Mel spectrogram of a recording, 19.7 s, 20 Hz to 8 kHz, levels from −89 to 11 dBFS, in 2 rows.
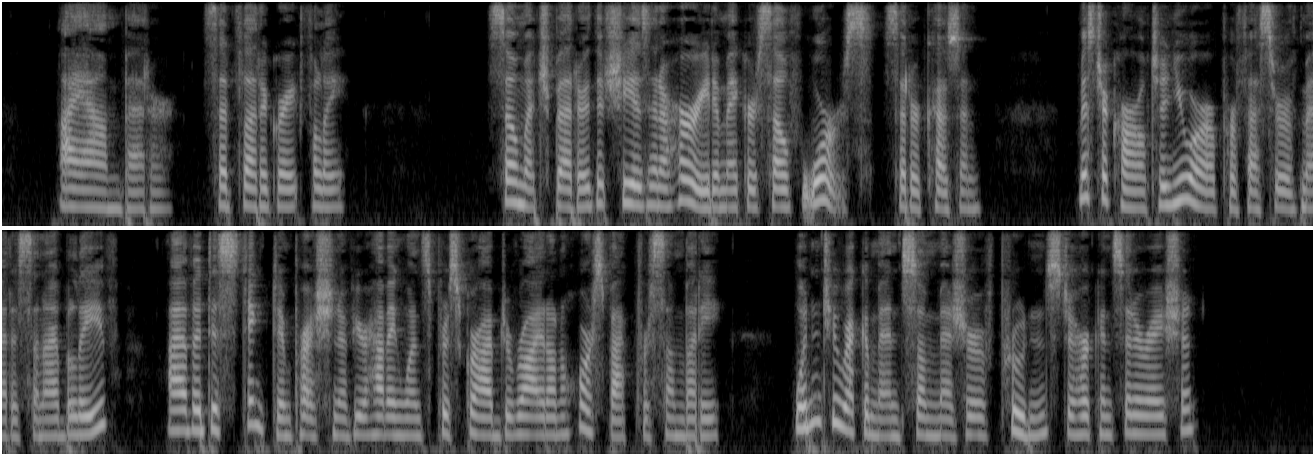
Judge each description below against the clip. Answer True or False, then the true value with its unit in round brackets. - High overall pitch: True (195 Hz)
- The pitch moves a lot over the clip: False (2.4 semitones)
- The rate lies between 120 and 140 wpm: False (175 wpm)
